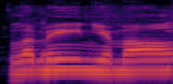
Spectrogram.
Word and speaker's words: Lamine Yamal: Lamin Yamal.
